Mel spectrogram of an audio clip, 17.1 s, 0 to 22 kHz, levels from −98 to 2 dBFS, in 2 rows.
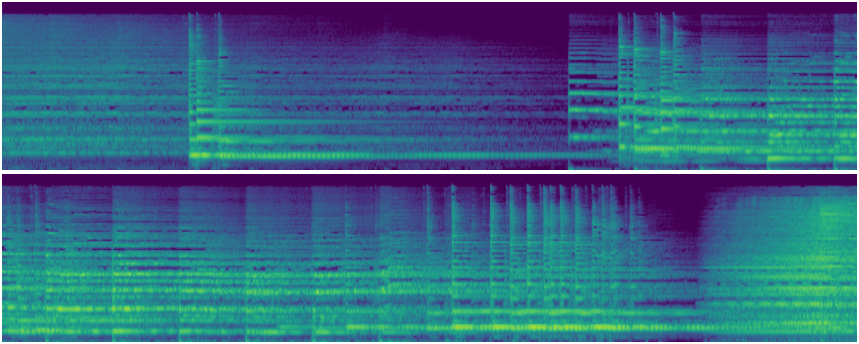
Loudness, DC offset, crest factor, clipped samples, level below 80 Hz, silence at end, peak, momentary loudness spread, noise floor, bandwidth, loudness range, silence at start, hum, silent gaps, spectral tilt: -21 LUFS; under 0.1%; 20 dB; under 0.1%; -58 dBFS; 0 s; -2 dBFS; 17 LU; -51 dBFS; 16.5 kHz; 10 LU; 0 s; none; none; -0.5 dB/octave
